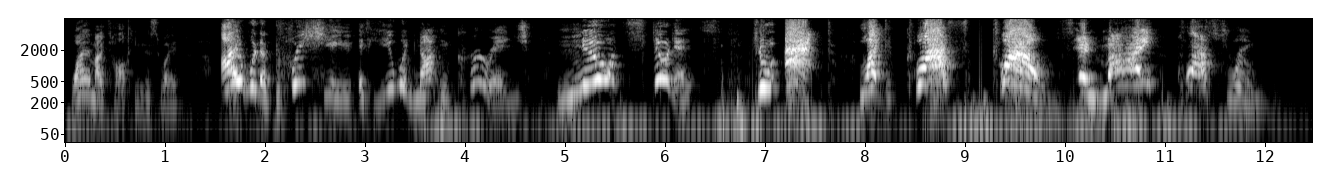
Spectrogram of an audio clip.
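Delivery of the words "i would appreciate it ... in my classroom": exasperated, frustrated shout, very high and very loud. In class, the speaker tells someone off for encouraging new students, raised frustrated voice. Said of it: "I don't normally raise my voice".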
